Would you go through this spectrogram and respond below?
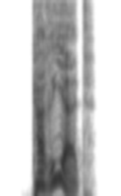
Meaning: checkered
- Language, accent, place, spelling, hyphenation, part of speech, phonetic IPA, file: German, Germany, Berlin, kariert, ka‧riert, adjective, [kaˈʁiːɐ̯t], De-kariert.ogg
